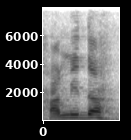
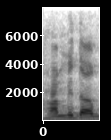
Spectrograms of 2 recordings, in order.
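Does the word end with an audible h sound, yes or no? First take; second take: yes; no. First: The word ends with an audible h sound. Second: The word ends on a vowel without h. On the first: The speaker calls it right. "আর সামি আল্লাহু লিমান হামিদাহ" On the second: The speaker calls it wrong. "হামিদা বলে হামিদাহ হু হা উচ্চারণ করে না"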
